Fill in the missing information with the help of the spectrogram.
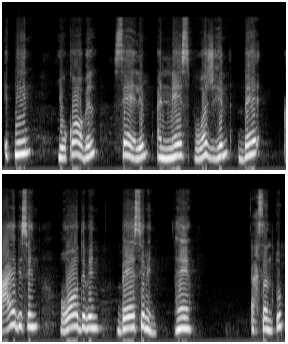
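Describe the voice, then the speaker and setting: A woman's voice: fairly high pitch, dark tone. Egyptian woman teaching young children. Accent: Egyptian Arabic. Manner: drawn-out slow spelling of words, encouraging praise to children. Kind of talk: first-grade Arabic lesson.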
